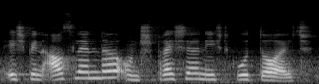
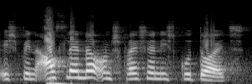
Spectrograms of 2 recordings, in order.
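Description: First: It is said at a slower pace. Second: It is said at a faster pace.

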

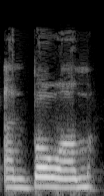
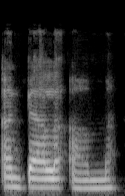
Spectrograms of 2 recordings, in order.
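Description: First: Two vowel sounds meet with no L between. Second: An L sound links the two vowel sounds. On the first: The speaker calls it wrong. "I can't really say un beau homme. We need something to separate those two vowel sounds" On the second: The speaker calls it right. "So we have un bel homme"

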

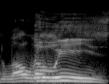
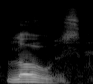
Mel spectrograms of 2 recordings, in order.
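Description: First: The name is said in a Brooklyn pronunciation. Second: The name is said in a Midwest pronunciation. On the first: "But we said Loew's Kings" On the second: "the right way of pronouncing it, the Midwest, they would pronounce it Loew's"

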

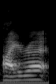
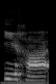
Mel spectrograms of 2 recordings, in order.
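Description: First: The name is pronounced in an English manner. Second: The name is pronounced in a French manner. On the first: This is how the owner of the name says it. The speaker calls it right. "instead of" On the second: This is how people in Quebec say it. The speaker calls it wrong. "people have always mispronounced my name"

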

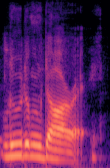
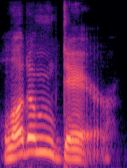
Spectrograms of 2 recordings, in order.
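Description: First: It is read like a word from another language. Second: It is read the way English spelling suggests. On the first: "always pronounced it" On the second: "monolingual Anglophone like us would probably look at those words and go"

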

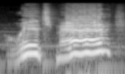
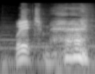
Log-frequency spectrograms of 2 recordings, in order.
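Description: First: It is said loudly and energetically. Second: It is said quietly and flatly.

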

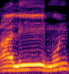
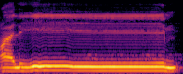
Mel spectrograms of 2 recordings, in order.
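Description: First: The word keeps its full nasal ending. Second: The word ends clipped, with the vowel lengthened. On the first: The reading continues without a stop. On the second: The reader pauses at this word.

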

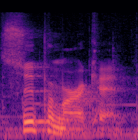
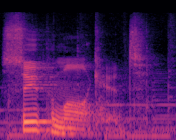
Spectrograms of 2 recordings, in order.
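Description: First: It is said with American pronunciation. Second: It is said with British pronunciation. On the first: "American pronunciation" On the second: "British pronunciation"

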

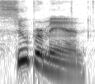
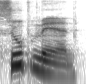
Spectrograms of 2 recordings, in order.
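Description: First: It is said in a plain, neutral accent. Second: It is said in a Massachusetts accent.

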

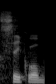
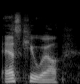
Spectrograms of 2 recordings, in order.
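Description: First: It is said as one word, sequel. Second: It is spelled out letter by letter. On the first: The speaker calls it wrong. "not SQL" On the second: The speaker calls it right. "the correct way to pronounce it is SQL"

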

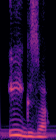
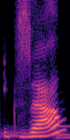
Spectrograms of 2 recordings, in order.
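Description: First: The stress is on the first syllable. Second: The stress is on the second syllable. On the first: The speaker calls it wrong. "ми ставимо наголос на перший склад" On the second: The speaker calls it right. "поставити наголос на другий склад"

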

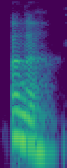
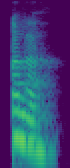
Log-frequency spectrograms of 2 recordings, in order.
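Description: First: The word is reduced and the D is dropped. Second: The same.

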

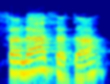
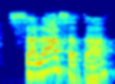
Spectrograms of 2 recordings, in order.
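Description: First: The word is said with 'th' sounds. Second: The word is said with 's' sounds. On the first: It means three. The speaker calls it right. "we say thalathata" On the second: It has no meaning in Arabic. The speaker calls it wrong. "instead of thalathata, we say salasata"

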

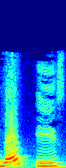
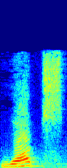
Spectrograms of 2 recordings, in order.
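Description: First: Two separate full words are said. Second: The words are contracted into one syllable. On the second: "ครูขอให้นะคะหนูใช้คำย่อเป็น"

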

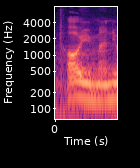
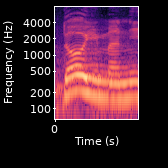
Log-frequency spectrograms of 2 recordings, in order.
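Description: First: The first word starts with a T sound. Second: The first word starts with a D sound. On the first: "قوم دیگه او رو به صورت تای تلفظ میکرده" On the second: "همون دای"

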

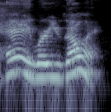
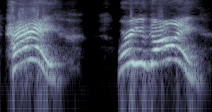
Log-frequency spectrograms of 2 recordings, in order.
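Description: First: It is said quietly, at normal room level. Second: It is said loudly, as over bar noise.

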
